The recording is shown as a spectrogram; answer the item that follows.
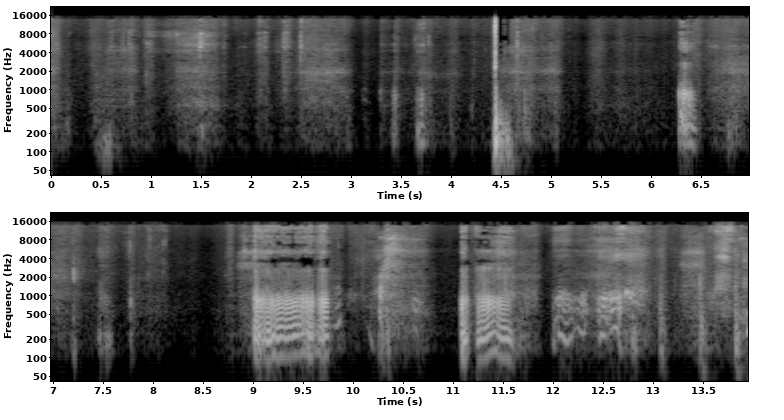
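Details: Dog at home making a strange noise while playing: quiet snuffles and snorts at first, then two loud bursts of rapid, wobbling, warbled moaning about a second long each, followed by shorter rough calls.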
